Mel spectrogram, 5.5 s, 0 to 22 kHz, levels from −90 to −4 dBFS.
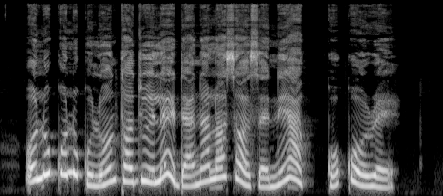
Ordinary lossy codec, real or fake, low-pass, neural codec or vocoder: none; real; none; none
